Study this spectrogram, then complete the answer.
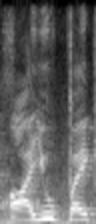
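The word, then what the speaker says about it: IUPAC: जैसे आगे नोमेनक्लेचर में आपको पढ़ना है आईयूपक नेम। क्या पढ़ना है? आईयूपक लिखते हैं आईयूपीएसी उच्चारण करते हैं आईयूपक नेम।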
